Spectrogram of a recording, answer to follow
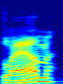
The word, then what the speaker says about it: Blame: about uh Mr nihay's breakthrough work the manga blam I know I am an e and you should say blame that's not how it's pronounced though like for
